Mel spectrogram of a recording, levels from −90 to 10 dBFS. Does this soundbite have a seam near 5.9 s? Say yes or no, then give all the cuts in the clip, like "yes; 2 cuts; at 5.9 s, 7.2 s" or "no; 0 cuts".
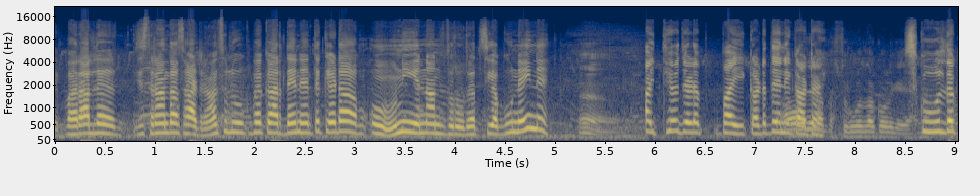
yes; 1 cut; at 5.9 s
